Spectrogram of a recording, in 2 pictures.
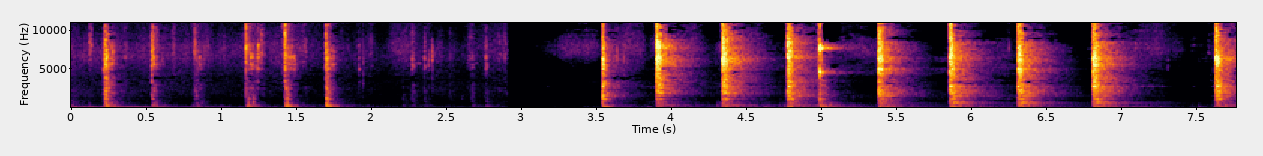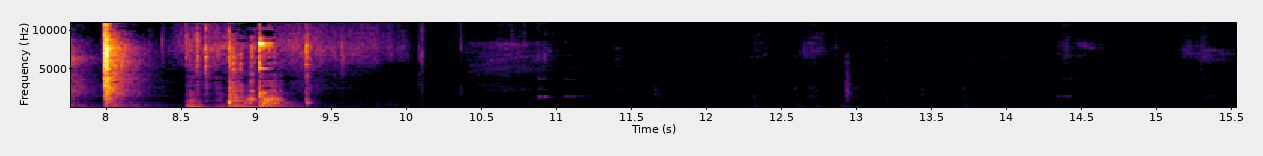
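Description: Hammer striking steel parts on a two-wheel tractor's gearbox while it is being reassembled, in even blows about three a second. The blows pause briefly about three seconds in, then stop about ten seconds in, leaving only faint clinks.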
